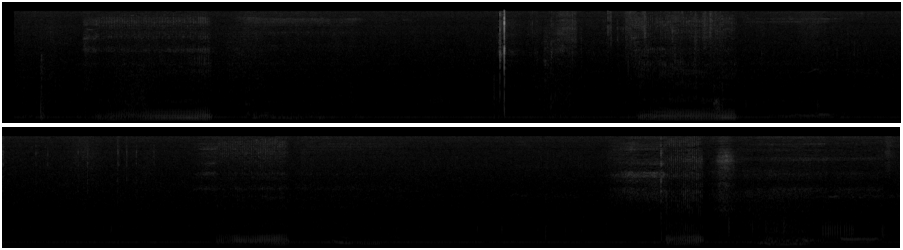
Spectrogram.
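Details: A French Bulldog (Canis familiaris), a loud snorer who sleeps by himself, snores in rough, rattling bursts about every five seconds over a steady electrical hum.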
